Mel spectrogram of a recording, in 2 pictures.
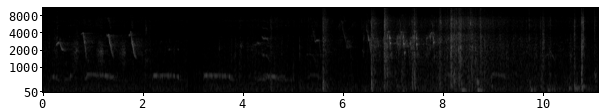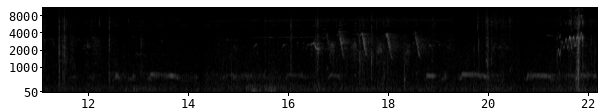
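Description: Faint birdsong: a short low call note repeated a little faster than once a second throughout, with scattered higher chirps. A stretch of crackling and rustling comes in around seven to nine seconds in, and again more briefly near seventeen seconds.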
